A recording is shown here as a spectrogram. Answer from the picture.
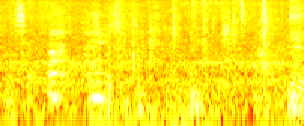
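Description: Faint handling noise in a quiet room: scattered soft clicks and knocks as someone moves about at a podium.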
